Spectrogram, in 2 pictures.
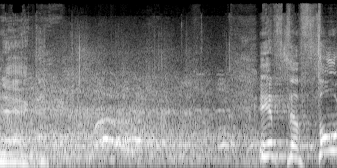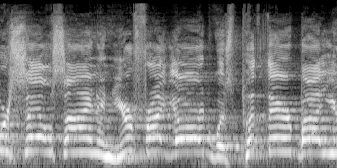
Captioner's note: laughter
